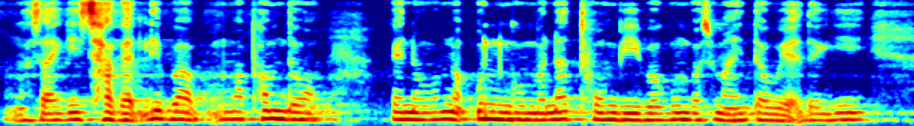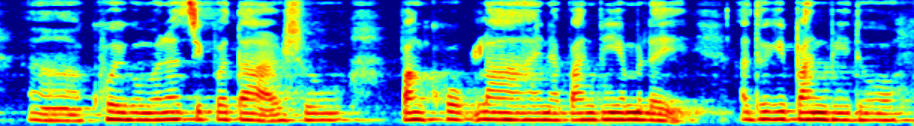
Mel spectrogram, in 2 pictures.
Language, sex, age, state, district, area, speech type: Manipuri, female, 45-60, Manipur, Kakching, rural, spontaneous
